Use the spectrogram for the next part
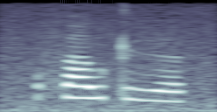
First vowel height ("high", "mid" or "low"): low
